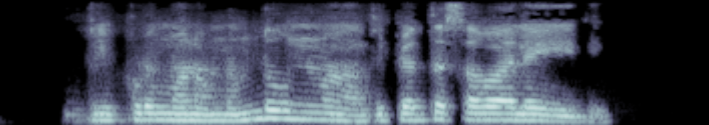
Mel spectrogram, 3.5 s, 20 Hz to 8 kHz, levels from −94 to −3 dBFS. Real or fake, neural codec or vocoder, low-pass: real; none; 7.2 kHz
